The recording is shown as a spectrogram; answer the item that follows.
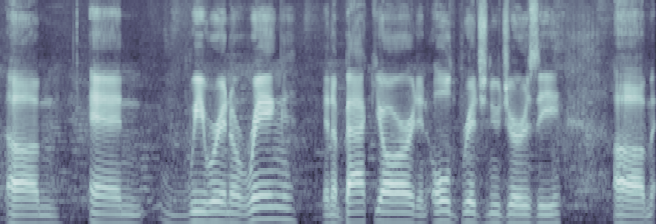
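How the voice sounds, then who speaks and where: A man in his twenties with an American accent and a medium-pitched voice. He chats casually as a wrestler in an interview, cheeky and self-aware. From United States. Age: 20s. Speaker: pro wrestler being interviewed.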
